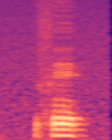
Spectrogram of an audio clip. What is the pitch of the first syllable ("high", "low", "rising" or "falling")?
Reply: high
